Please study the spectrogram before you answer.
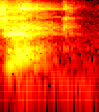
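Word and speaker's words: Cenk: And then the guys at TYT, Jenk, especially C N K is how you spell his name, but it's pronounced Jenk.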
